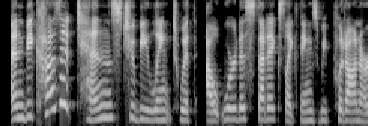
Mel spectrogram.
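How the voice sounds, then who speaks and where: A very clean recording with a silent background of an unremarkable speaking voice with an American accent and ordinary pitch variation. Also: woman, dry, close sound with no echo. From US Southwest (Phoenix, Arizona). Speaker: podcast host and author. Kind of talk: casual chat.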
